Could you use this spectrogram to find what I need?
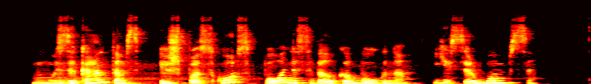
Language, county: Lithuanian, Panevėžys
